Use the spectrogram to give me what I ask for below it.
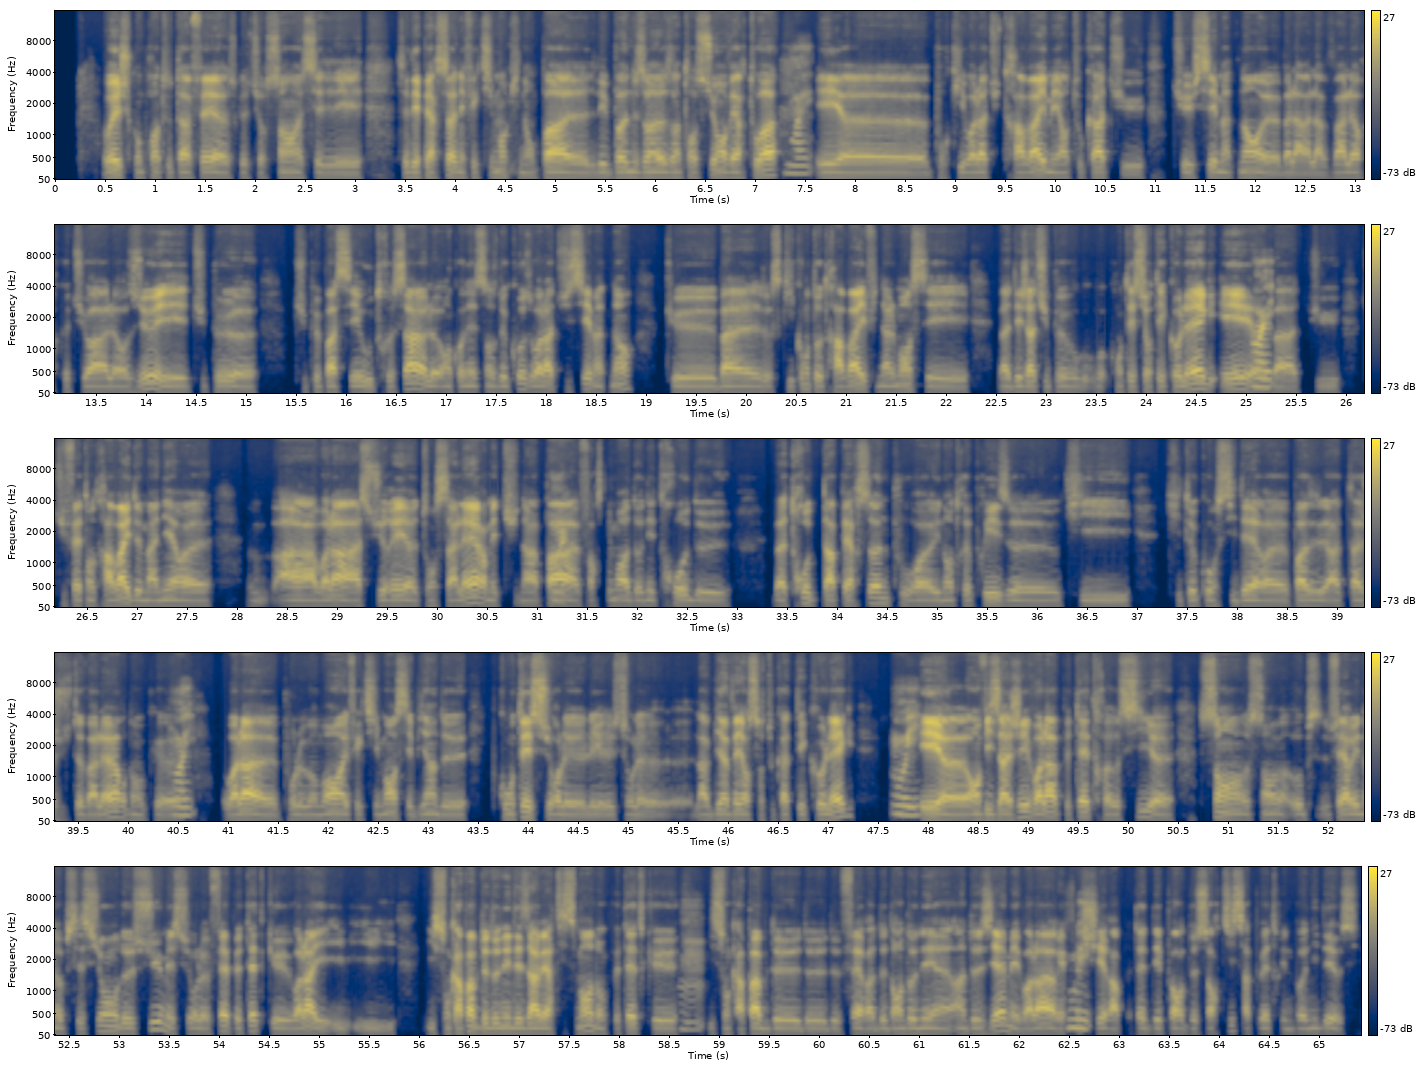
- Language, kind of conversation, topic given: French, advice, Comment décririez-vous votre épuisement émotionnel proche du burn-out professionnel ?
- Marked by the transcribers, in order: none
